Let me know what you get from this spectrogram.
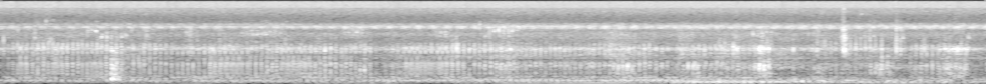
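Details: Breastfeeding kitten with a strong, deep, rapid-pulsed purr that swells slightly toward the end, one brief tap near the first second, otherwise quiet room.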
